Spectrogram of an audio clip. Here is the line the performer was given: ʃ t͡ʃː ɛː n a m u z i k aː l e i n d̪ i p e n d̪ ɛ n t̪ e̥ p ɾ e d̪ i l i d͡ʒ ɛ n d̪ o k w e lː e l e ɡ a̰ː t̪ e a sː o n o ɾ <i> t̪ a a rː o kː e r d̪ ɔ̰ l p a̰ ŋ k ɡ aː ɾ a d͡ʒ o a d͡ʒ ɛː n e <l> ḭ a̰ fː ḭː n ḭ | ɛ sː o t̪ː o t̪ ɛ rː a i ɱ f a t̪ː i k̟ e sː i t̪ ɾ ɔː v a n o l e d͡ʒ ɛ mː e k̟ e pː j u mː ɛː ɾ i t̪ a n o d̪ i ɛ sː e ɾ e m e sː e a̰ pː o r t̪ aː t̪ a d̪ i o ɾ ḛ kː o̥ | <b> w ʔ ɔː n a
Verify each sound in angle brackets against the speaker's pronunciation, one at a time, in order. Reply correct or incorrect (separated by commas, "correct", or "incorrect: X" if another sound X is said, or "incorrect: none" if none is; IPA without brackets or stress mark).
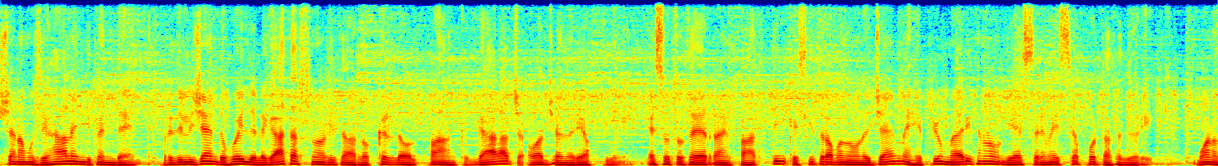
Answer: correct, incorrect: ɾ, correct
